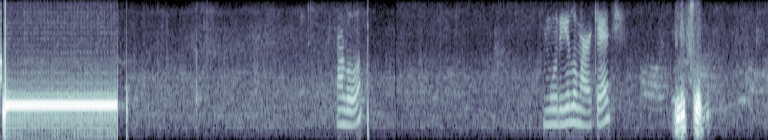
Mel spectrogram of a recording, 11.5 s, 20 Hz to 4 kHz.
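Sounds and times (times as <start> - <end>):
single-pitch telephone tone during a call transfer: 0.0 - 1.8
speech: 5.2 - 5.6, 8.2 - 9.4, 10.1 - 10.8.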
